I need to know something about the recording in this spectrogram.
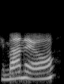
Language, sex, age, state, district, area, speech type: Assamese, female, 30-45, Assam, Sivasagar, rural, conversation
